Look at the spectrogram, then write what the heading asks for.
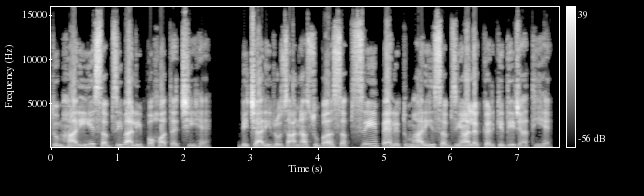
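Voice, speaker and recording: A woman's voice: low voice, normal speed, pitched below the performer's own voice. A woman voicing a caring older mother in a moral story, with a homely, sympathetic manner. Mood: approving. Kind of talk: Hindi moral story character dialogue.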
